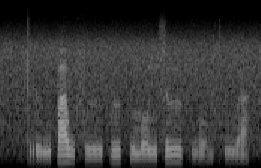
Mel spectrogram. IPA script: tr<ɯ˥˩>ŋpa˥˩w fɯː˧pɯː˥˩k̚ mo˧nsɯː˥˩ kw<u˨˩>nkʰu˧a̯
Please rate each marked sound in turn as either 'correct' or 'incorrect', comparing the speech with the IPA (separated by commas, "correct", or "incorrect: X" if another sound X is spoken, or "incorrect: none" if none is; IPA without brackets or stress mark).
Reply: incorrect: ɯ˩˦, incorrect: o˨˩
